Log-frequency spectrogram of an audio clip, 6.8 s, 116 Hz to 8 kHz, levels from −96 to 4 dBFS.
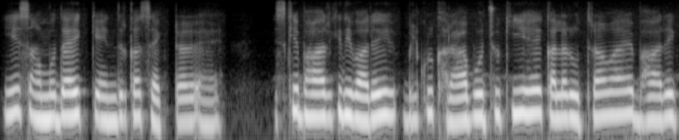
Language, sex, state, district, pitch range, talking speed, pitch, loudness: Hindi, female, Rajasthan, Jaipur, 215-250 Hz, 195 wpm, 235 Hz, -14 LUFS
